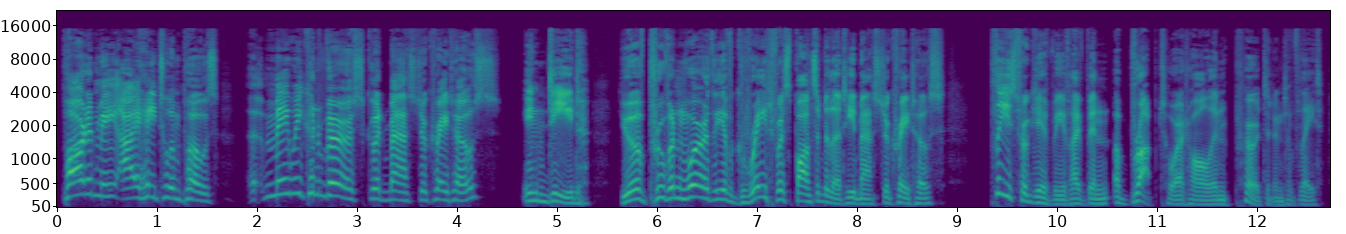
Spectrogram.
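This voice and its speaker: Fussy polite squirrel from a video game, super swoopy and bright, kinda high, very proper wording. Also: male voice, big pitch swings, moderate pace, no echo, clean studio sound. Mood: apologetic, formal. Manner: courtly, formal, effusive, theatrical phrasing. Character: polite, fussy talking squirrel tending the World Tree. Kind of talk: video game character dialogue.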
